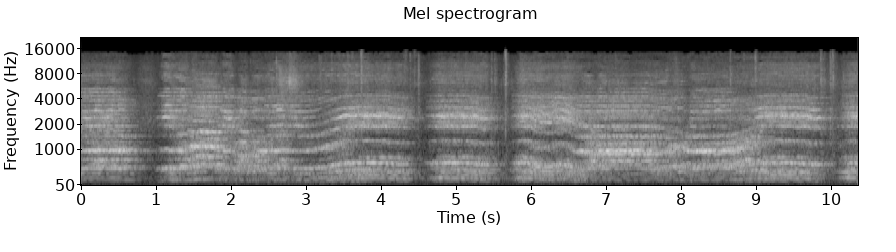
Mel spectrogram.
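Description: Mixed choir of young male and female voices singing in harmony, the phrases broken by short breaths about a second in and twice around five seconds in.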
